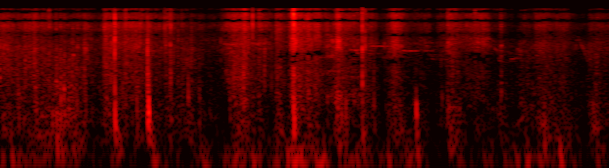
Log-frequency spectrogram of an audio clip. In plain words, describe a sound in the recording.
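Footsteps crunch on dry twigs and leaves.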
